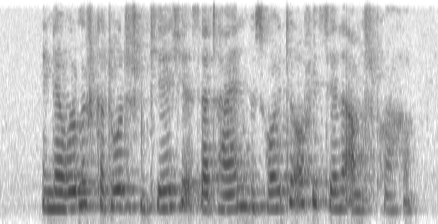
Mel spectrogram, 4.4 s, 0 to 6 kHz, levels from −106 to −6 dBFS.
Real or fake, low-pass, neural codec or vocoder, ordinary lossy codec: real; 5.4 kHz; none; Opus, 24 kbps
